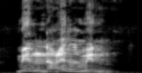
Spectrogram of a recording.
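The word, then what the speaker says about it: مِنْ عِلْمٍ: Kalau nun matinya min ilmin, nun mati ketemu sama ain harus dibaca jelas, itu idhar. Karena idhar jelas. Nun mati ketemu sama ain adalah salah satu huruf idhar, tidak boleh dibacanya min nggak boleh, harus jelas. Min ilmin, nunnya itu kelihatan terdengar. Min ilmin.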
